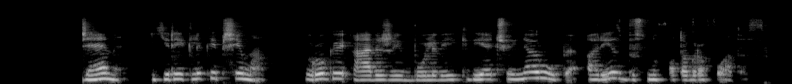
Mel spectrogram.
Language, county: Lithuanian, Utena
